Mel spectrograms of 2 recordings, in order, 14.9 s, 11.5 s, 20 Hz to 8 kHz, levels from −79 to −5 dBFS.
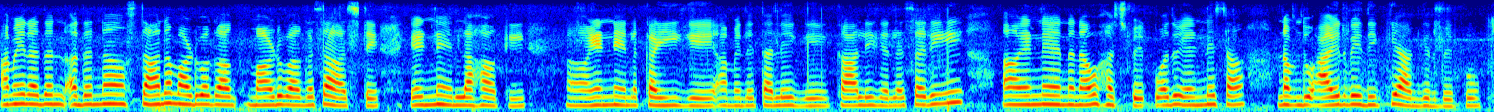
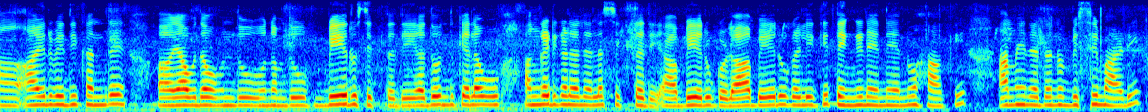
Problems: none marked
